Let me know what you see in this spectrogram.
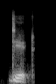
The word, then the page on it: did: Indian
